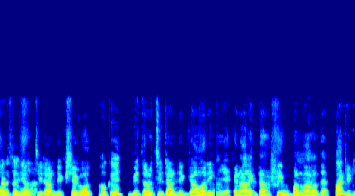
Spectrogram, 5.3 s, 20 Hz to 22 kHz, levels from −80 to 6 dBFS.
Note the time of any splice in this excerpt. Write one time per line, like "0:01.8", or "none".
0:03.3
